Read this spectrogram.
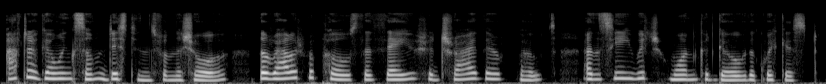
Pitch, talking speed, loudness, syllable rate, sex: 235 Hz, 175 wpm, -20 LUFS, 4.6 syllables/s, female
